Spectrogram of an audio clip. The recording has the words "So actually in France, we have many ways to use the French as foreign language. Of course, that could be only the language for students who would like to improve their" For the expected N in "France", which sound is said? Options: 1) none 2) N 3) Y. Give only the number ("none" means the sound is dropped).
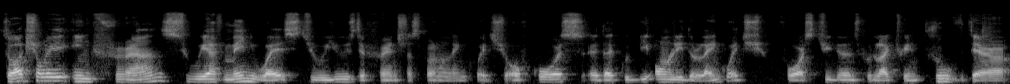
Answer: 2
